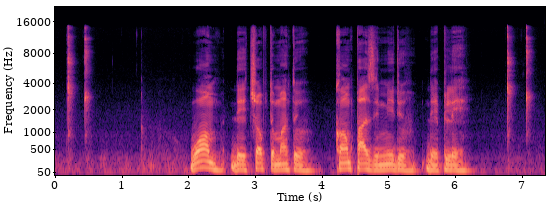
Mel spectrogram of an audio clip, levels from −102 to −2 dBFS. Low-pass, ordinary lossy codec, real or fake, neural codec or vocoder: 14.4 kHz; none; real; none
